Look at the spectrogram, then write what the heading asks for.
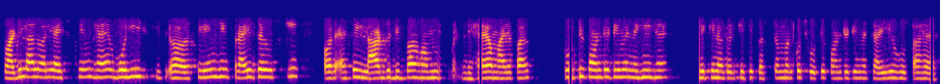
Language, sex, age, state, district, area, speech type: Hindi, female, 18-30, Rajasthan, Jodhpur, urban, conversation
